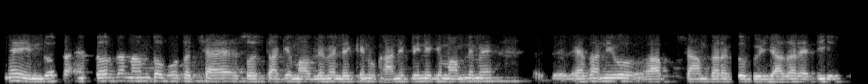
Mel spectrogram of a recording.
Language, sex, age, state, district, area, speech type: Hindi, male, 45-60, Madhya Pradesh, Gwalior, rural, conversation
